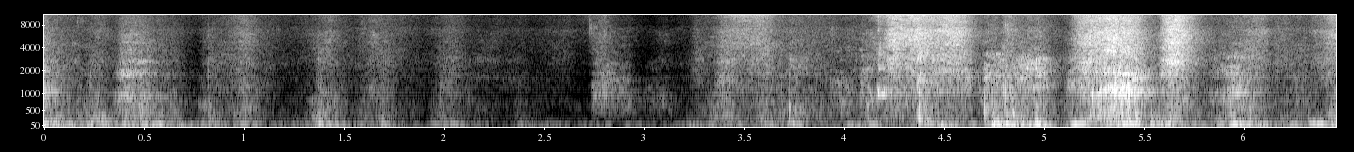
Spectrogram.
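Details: Golden retrievers play fighting in bed, indoors; low rumbling growls and snorting breaths come in irregular bursts, louder toward the end with rustling bedding.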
